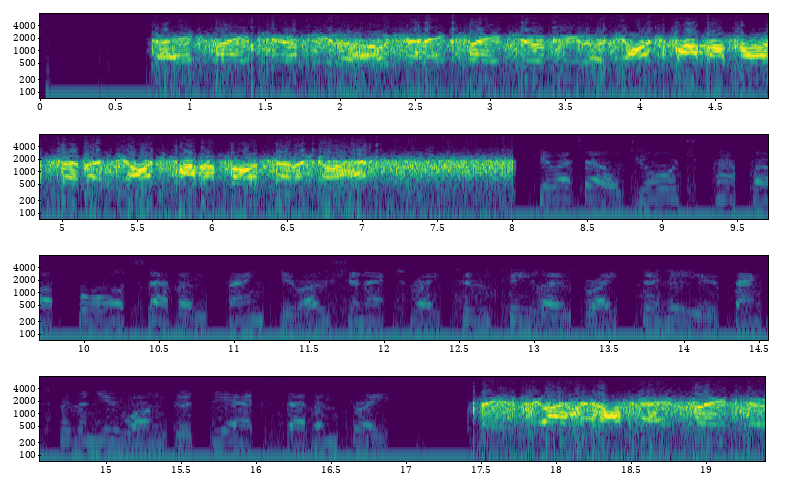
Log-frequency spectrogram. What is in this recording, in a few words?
qso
